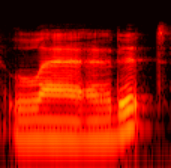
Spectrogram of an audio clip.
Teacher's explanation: in let we're going to pronounce this as a flap T that t comes between two vowel sounds so it's gonna sound like a flap T which is more like a soft D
